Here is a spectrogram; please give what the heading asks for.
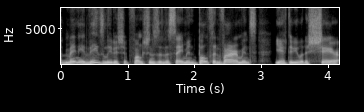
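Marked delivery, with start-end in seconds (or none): none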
